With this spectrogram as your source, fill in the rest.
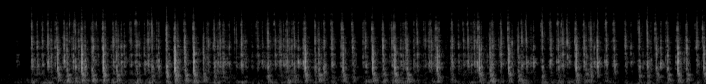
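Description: Fingertips with painted nails type fast on a black plastic mechanical keyboard with clicky switches. A dense, rapid stream of sharp, bright clicks runs without a break for about seven seconds. Each click dies almost instantly, with little low-end weight.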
